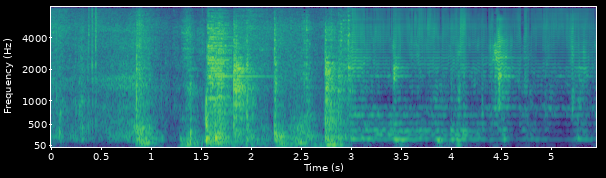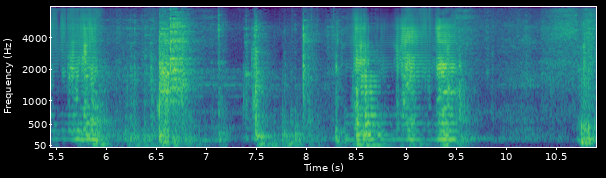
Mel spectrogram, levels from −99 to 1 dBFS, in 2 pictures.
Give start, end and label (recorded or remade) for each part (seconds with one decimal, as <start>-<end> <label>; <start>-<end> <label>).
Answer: 0.0-3.0 recorded; 3.0-5.9 remade; 5.9-8.4 recorded; 8.4-9.5 remade; 9.5-10.9 recorded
